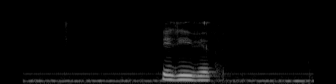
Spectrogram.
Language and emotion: Russian, neutral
